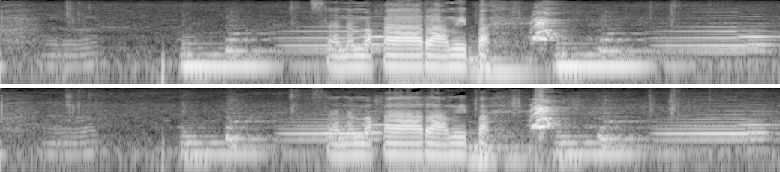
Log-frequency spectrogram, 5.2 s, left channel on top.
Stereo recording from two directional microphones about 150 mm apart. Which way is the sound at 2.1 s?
25° left (ahead or behind).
